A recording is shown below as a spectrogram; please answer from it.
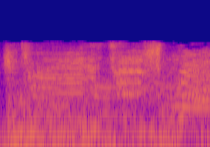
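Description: A cartoon girl's shouted line "Today is my birthday!" played heavily slowed down, so the voice is deep and drawn out into long, slowly wavering tones.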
